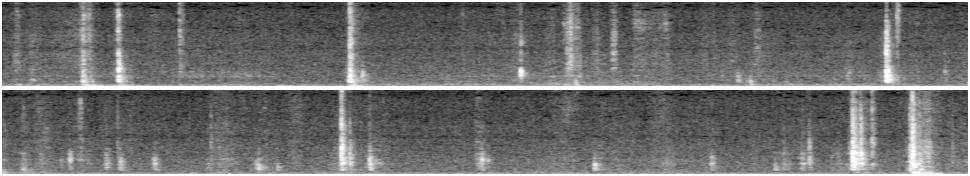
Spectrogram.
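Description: Scattered light clicks and ticks of a screw being backed out of plastic dash trim, first with a screwdriver and then turned by fingers, with a close pair of sharper clicks near the end.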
